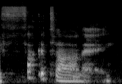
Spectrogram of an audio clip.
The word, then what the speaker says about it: Whakatane: So, um if it says w h, it's actually pronounced f. So, if you go to a town that the sign says Whakatane, it's actually Fuckatane.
